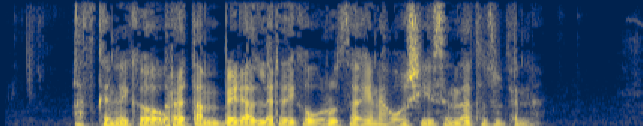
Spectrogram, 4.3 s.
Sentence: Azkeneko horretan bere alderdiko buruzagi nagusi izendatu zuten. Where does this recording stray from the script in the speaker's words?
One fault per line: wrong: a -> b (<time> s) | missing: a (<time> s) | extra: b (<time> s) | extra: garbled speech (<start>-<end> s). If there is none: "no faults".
no faults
